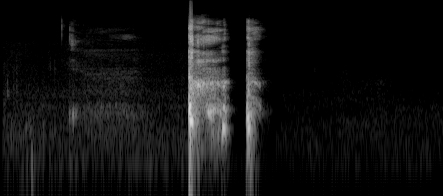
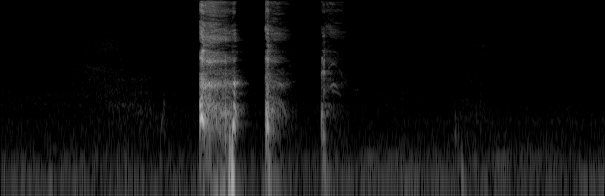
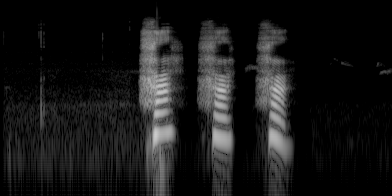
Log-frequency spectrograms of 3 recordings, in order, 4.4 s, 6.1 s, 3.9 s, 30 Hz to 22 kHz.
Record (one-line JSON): {"cough_length": "4.4 s", "cough_amplitude": 32768, "cough_signal_mean_std_ratio": 0.19, "three_cough_length": "6.1 s", "three_cough_amplitude": 12919, "three_cough_signal_mean_std_ratio": 0.19, "exhalation_length": "3.9 s", "exhalation_amplitude": 30729, "exhalation_signal_mean_std_ratio": 0.31, "survey_phase": "alpha (2021-03-01 to 2021-08-12)", "age": "18-44", "gender": "Female", "wearing_mask": "No", "symptom_cough_any": true, "symptom_abdominal_pain": true, "symptom_fatigue": true, "symptom_fever_high_temperature": true, "symptom_headache": true, "symptom_change_to_sense_of_smell_or_taste": true, "symptom_onset": "3 days", "smoker_status": "Never smoked", "respiratory_condition_asthma": false, "respiratory_condition_other": false, "recruitment_source": "Test and Trace", "submission_delay": "2 days", "covid_test_result": "Positive", "covid_test_method": "RT-qPCR"}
